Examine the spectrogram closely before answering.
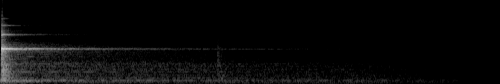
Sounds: Music, Keyboard (musical), Piano, Musical instrument

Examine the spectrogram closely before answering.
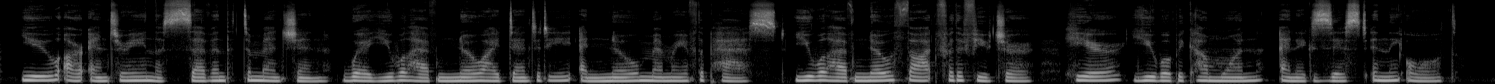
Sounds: Speech, woman speaking, Human voice

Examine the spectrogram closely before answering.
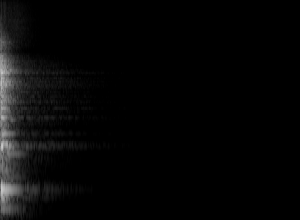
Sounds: Cowbell, Bell

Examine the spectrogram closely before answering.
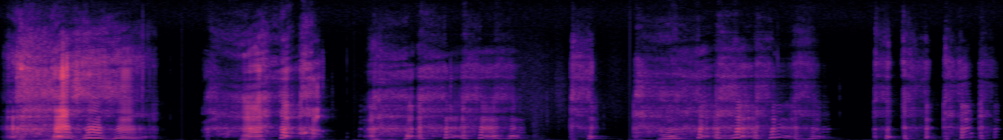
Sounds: Laughter, Human voice

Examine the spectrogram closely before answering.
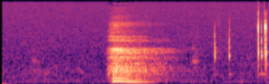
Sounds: Respiratory sounds, Breathing, Sigh, Human voice

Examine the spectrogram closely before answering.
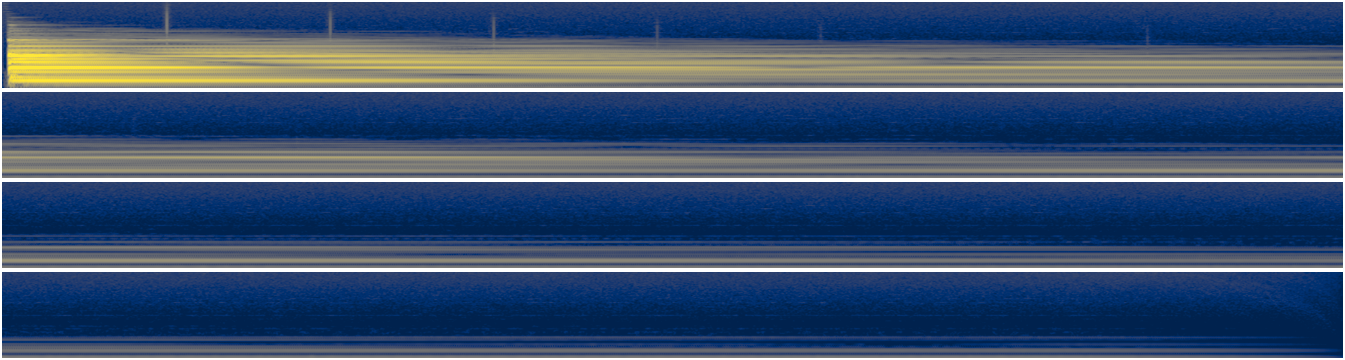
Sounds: Music, Keyboard (musical), Piano, Musical instrument

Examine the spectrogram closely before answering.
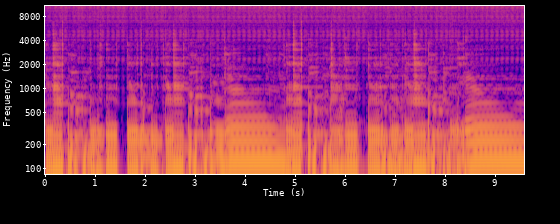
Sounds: Music, Guitar, Musical instrument, Plucked string instrument, Bass guitar

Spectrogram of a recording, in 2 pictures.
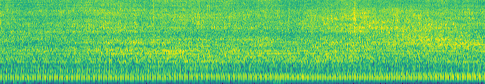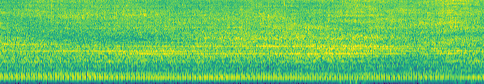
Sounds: Engine

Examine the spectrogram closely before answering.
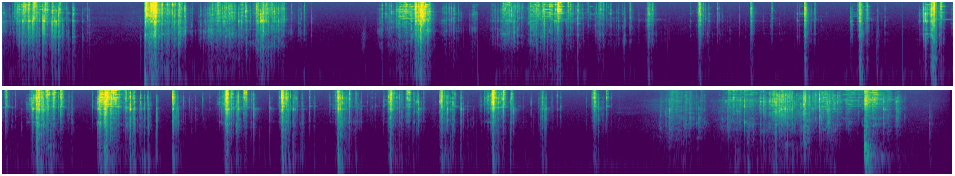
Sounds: Keys jangling, home sounds

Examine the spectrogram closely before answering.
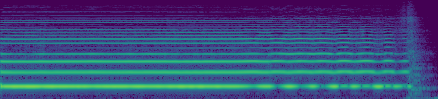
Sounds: Musical instrument, Wind instrument, Music

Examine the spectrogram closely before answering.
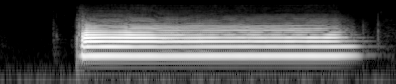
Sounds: Music, Trumpet, Brass instrument, Musical instrument

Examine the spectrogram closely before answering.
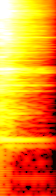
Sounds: home sounds, dishes, pots and pans

